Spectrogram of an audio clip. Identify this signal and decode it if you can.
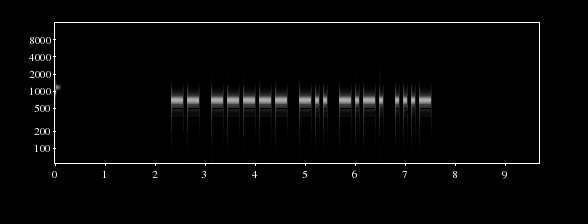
Morse code, heard as a keyed tone, about 16 wpm, 700 Hz. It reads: M0DCV
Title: DXCC-100 Call Signs - 5 Characters - 15wpm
